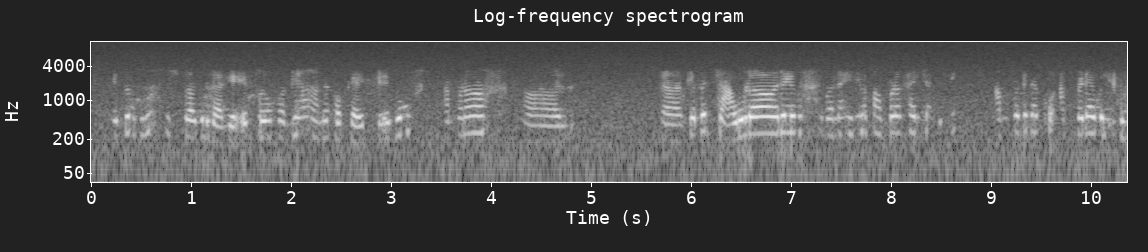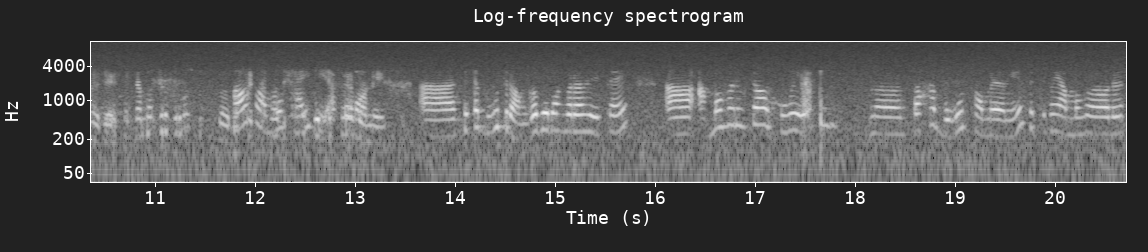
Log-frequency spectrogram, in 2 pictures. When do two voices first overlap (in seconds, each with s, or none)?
11.8 s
